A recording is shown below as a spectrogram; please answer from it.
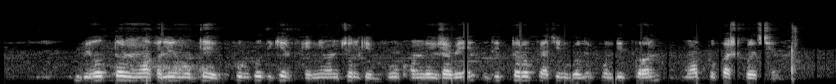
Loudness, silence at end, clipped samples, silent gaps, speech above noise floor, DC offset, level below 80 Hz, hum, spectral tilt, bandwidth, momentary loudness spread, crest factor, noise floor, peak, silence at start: -19 LUFS; 0.4 s; under 0.1%; none; 27 dB; under 0.1%; -60 dBFS; none; -4 dB/octave; 7.6 kHz; 10 LU; 18 dB; -46 dBFS; -2 dBFS; 0.45 s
